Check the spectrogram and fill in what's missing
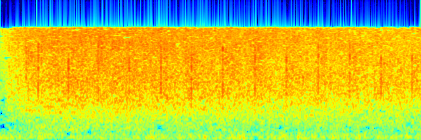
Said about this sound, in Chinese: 鼓掌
